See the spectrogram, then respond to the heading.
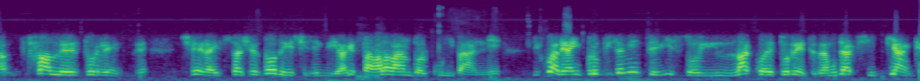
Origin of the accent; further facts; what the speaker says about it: Rome, Lazio, Italy; Italia, io sono di Roma.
